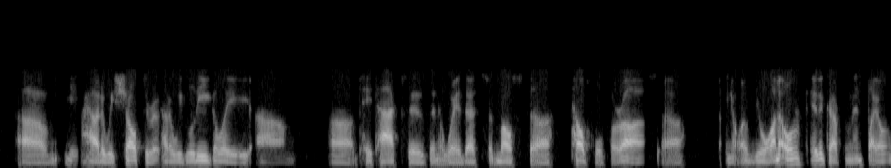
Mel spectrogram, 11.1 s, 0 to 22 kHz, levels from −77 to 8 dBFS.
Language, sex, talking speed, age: English, male, 200 wpm, 40-59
